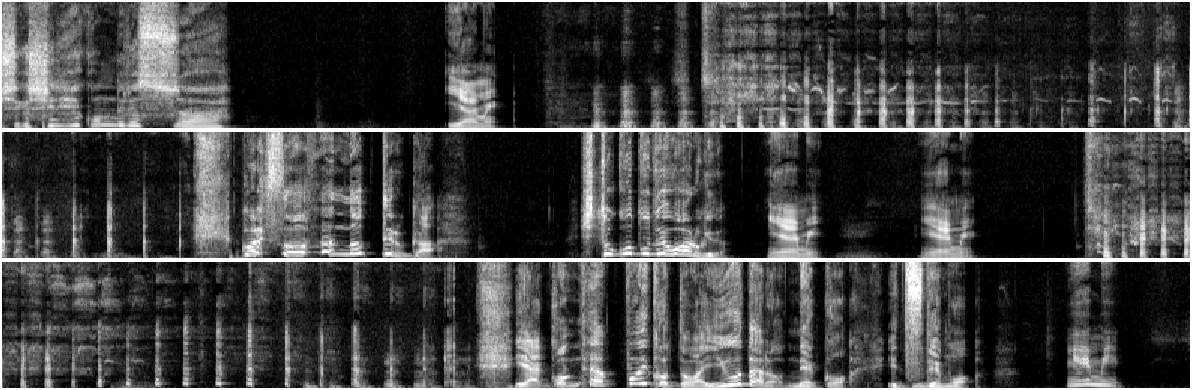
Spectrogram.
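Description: A middle-aged man talks with animation into a microphone.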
